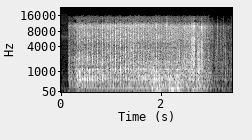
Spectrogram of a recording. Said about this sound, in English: A helicopter picking up a crew doing maintenance on a radio and weather station high above Highway 37 in northwestern BC. Watch closely. The helicopter lands within 2 meters of the technicians.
